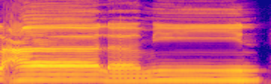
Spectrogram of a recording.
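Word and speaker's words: العالمين: Hati-hati jangan sampai merubah huruf ainnya menjadi hamzah. Banyak yang terjadi kesalahan dalam pelafalannya yaitu mengganti dengan alif atau hamzah. Maka dibaca rabbil alamin. Harusnya rabbil a rabbil alamin.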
